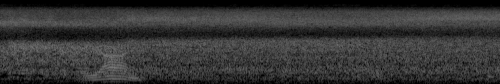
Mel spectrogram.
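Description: Aruyan Falls in Sablayan, Occidental Mindoro, roaring as a steady, loud wash of falling water throughout, with a brief voice rising over it near the start.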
